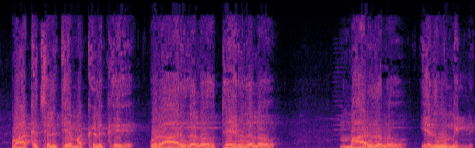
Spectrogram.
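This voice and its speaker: A man talks at a medium pitch while noticeable background noise runs through the clip. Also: ordinary pitch variation. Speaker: political leader giving a campaign speech. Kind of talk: political campaign speech to a crowd. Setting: outdoors, public address system at a campaign vehicle rally. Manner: fiery, rhetorical, declamatory.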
